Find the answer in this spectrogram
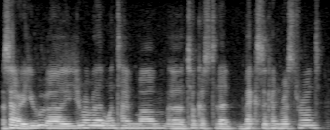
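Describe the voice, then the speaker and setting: A man in his thirties making halting, casual chat during a game stream, recorded on a distant mic. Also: mid-range voice, flat delivery, mellow. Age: 30s.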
